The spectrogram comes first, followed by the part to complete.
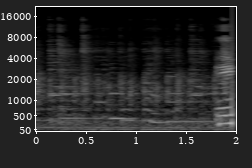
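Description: Flamenco guitar music playing quietly in the background, plucked notes.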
